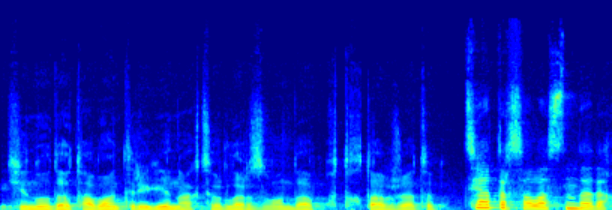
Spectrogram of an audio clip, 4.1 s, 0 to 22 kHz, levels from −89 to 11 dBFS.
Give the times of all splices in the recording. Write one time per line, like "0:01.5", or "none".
0:02.9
